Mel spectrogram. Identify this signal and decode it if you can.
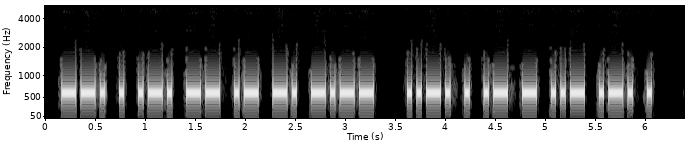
Morse code, heard as a keyed tone, about 25 wpm, 600 Hz. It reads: GERMANY FEATURE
